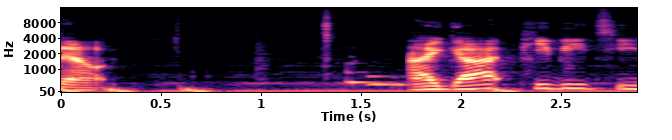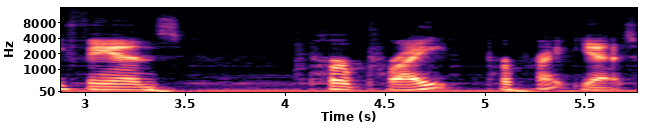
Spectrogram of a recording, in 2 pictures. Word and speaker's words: Purpurite: Oh, I did want to point out, I got PBT fans Purprite. Yeah, that's how you say it. Purpurite.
